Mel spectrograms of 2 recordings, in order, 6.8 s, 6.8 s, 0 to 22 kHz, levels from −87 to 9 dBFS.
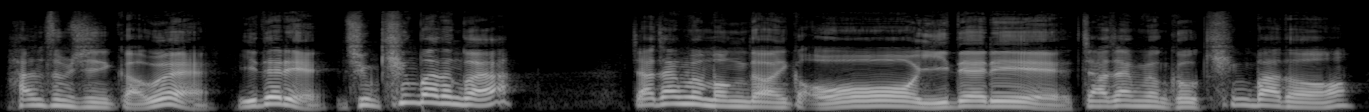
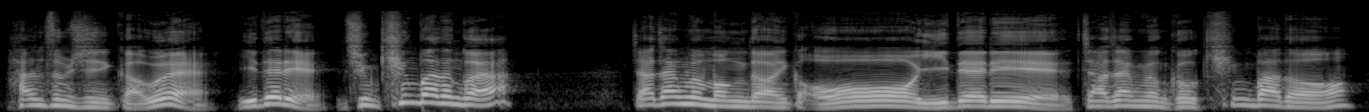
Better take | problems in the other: neither | none

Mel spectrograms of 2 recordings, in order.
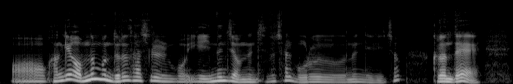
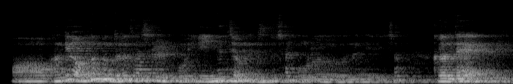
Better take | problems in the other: first | off-mic speech; far // room echo; noticeable; dies away in 1.2 s

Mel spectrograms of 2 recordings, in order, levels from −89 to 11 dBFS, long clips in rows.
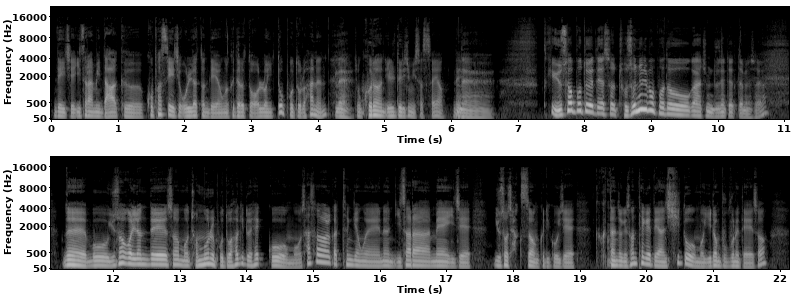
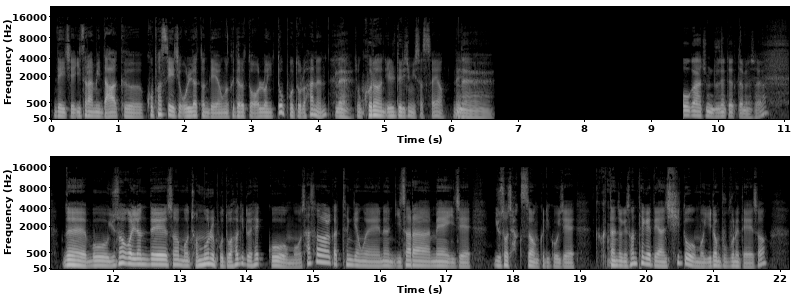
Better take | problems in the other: first | audio cutting out; at 6.5 s for 3 s

